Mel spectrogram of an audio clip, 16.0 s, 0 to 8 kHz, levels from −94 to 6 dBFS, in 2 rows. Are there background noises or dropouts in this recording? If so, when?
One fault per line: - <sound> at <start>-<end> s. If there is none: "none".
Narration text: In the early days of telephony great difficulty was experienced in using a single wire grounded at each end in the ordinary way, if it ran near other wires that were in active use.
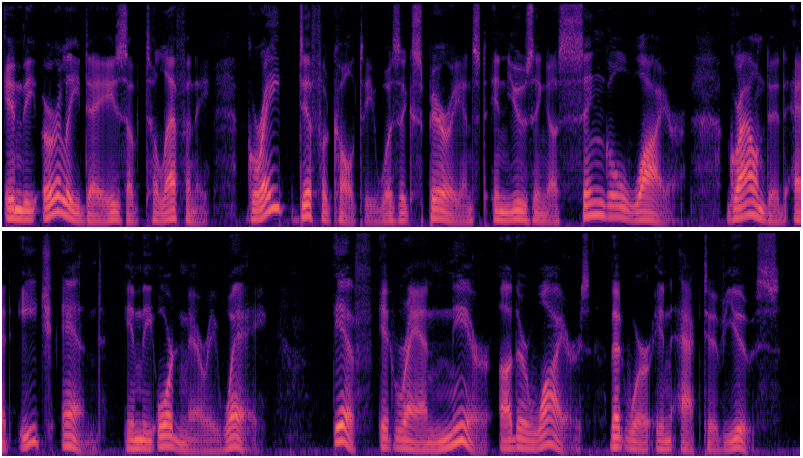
none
